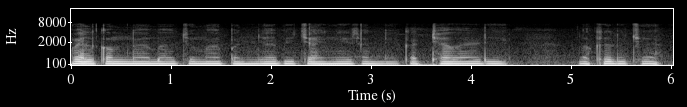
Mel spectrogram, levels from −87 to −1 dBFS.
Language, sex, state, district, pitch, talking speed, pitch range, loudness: Gujarati, male, Gujarat, Valsad, 145 Hz, 90 wpm, 140-150 Hz, -16 LUFS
